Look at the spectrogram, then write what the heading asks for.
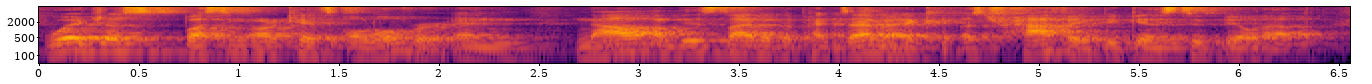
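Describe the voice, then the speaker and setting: A man's voice: medium pitch, moderate pace, a little mellow. A middle-aged man from Taiwan who moved to the US as a child, giving an informal talk as a guest workshop speaker. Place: reverberant room in a church. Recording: very echoey church room.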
